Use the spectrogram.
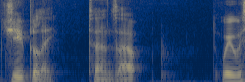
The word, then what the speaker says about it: Ghibli: It's pronounced Ghibli, turns out.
